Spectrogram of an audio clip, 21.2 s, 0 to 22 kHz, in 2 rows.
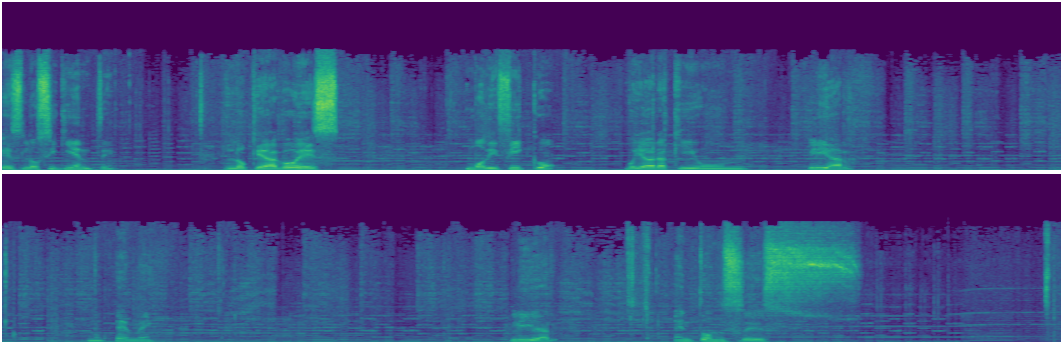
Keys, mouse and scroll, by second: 0.0-21.1 typing, 0.9 click, 11.2 super+m, 15.2 Return, 19.5 Return.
